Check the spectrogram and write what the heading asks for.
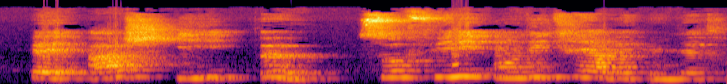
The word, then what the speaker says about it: Sophie: Sophie, il y a E à la fin, lettre muette. Sophie, S majuscule O, P-H-I-E. Sophie, on l'écrit avec une lettre majuscule car c'est un prénom de fille.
